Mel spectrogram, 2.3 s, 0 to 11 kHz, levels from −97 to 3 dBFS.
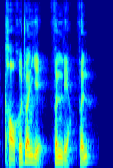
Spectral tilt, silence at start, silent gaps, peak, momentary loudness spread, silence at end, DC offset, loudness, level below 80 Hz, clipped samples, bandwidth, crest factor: -5 dB/octave; 0.1 s; none; -16 dBFS; 7 LU; 0.5 s; under 0.1%; -34 LUFS; -76 dBFS; under 0.1%; 11 kHz; 18 dB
